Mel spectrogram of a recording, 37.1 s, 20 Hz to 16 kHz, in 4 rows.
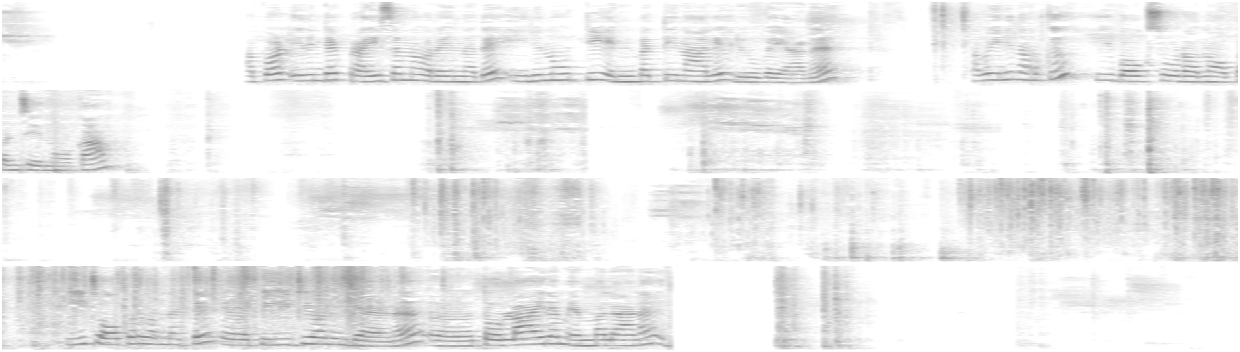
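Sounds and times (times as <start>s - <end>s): plastic crinkling: 17.3s - 31.6s.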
